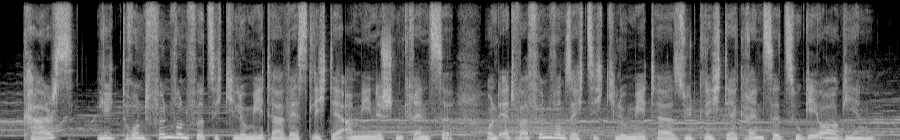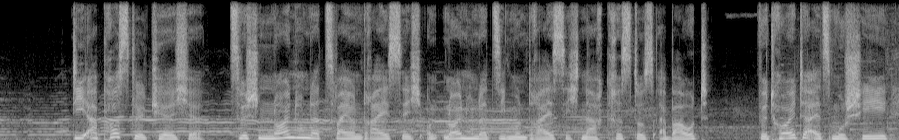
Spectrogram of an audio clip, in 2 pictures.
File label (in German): 3sat Doku; Almanya in Anatolia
